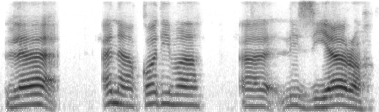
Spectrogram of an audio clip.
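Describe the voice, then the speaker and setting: Woman, Arabic student, hesitant, slow, muffled call audio. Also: mid-range voice, fairly bright tone. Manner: hesitant, searching for words. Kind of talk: classroom practice dialogue. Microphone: video call.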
